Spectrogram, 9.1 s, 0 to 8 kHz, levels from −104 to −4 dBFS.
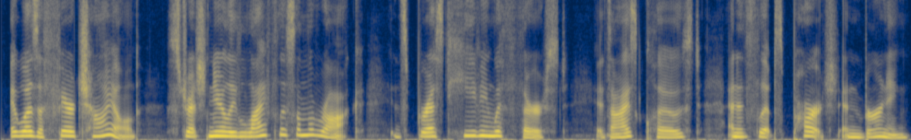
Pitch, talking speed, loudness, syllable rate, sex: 235 Hz, 165 wpm, -17 LUFS, 4.2 syllables/s, female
